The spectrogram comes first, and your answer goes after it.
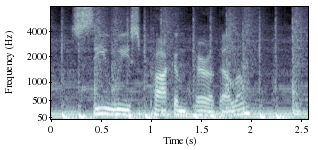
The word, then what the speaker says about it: Si Vis Pacem, Para Bellum: that new seether album i didn't take latin but i think it's pronounced seawees pockham parabellum if you'd like to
